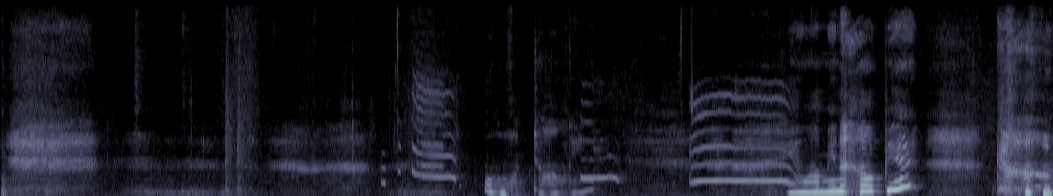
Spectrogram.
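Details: Kitten in bed meowing, asking to be escorted downstairs or to have milk brought up: several drawn-out meows swooping down and up in pitch, loudest near the end, with soft speech from a person at the start.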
